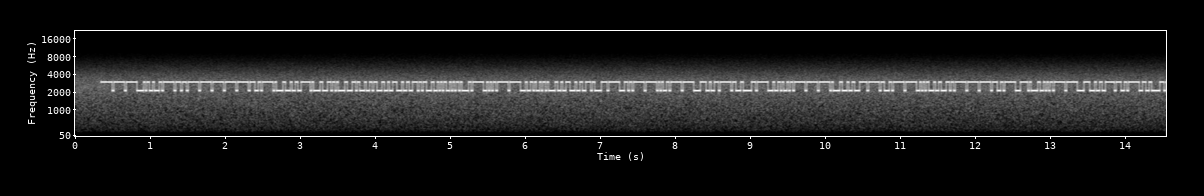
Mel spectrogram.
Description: RTTY (45.45 baud, 850 Hz shift), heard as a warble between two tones, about 2550 Hz centre, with radio static. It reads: QUE VENEN AL CARRER DEL CONSOLAT DE MAR NUMERO …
